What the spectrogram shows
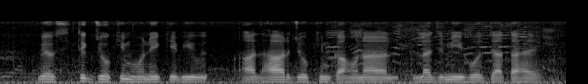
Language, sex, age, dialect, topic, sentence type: Hindi, male, 18-24, Awadhi Bundeli, banking, statement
